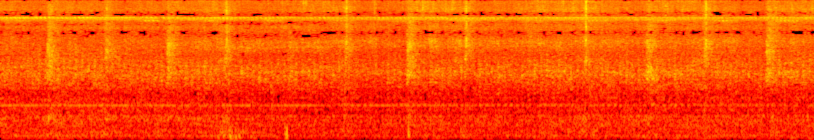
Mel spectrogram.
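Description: Steady running of a paddy-field water pump motor, with water rushing through its concrete outlet channel and a faint constant whine. A few soft knocks come about two to four seconds in.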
